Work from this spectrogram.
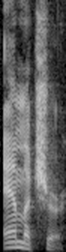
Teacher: professional this is a noun because we're talking about a person it's three syllables and the stress again is on that first syllable and that second syllable has that schwa sound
